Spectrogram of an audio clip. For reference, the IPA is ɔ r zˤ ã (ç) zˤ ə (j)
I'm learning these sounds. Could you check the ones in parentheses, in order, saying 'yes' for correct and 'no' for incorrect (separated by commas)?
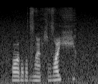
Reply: yes, no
